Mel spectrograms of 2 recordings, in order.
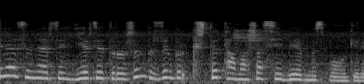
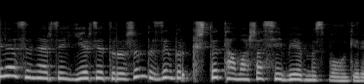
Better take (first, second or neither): second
